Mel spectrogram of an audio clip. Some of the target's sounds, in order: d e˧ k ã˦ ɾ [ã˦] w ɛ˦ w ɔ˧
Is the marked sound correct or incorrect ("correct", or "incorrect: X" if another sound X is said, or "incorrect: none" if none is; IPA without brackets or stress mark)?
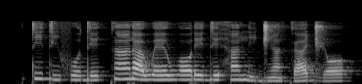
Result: incorrect: a˦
